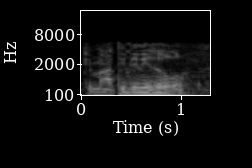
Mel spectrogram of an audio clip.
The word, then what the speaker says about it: Kimati Dinizulu: Kimati Dinizulu, or Kimati Dinizulu, how we pronounce it? Explain it. Correct, Kimati Dinizulu.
